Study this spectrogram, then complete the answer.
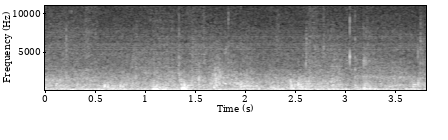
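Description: Footsteps shuffle softly in a large, echoing hall.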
